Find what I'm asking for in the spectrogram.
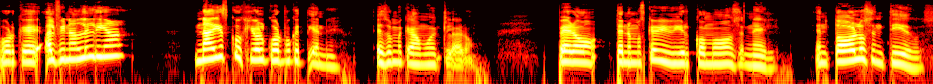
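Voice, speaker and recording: A woman's high-pitched voice with lively intonation, at a moderate pace with long, frequent pauses, in a very clean recording with a silent background and a dry, close sound with no echo. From Monterrey, Mexico. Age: 20s. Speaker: podcast host. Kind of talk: solo podcast monologue.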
